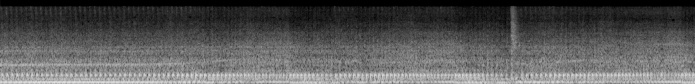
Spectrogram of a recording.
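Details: Repaired Yamaha Rhino 660 UTV, likely a 2008, put in high gear with throttle; it previously sputtered, cut out and missed only in gear, traced to the speed sensor or its wiring. Steady, even drone with no stumble or sputter; smooth running under load.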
